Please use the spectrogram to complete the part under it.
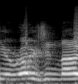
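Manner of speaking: high, loud, mock fussy whining.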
